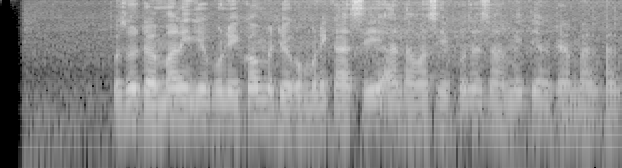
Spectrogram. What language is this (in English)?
Javanese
